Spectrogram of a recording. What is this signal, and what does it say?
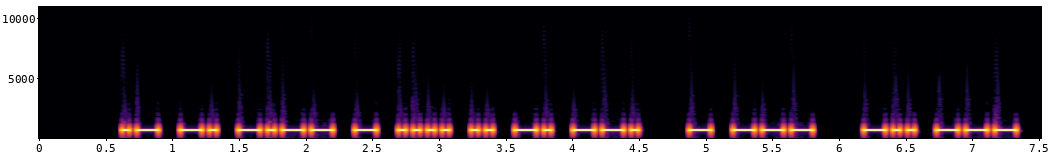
Morse code, heard as a keyed tone, about 22 wpm, 700 Hz. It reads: ANYTHING TO DO
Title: Speed-Racing - Sets of 4 Words 22wpm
